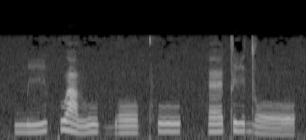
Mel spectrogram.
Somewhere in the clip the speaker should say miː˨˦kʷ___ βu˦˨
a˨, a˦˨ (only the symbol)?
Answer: a˦˨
